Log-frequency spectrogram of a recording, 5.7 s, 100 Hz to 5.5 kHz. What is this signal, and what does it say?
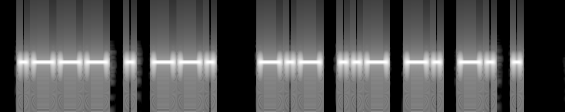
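Morse code, heard as a keyed tone, about 18 wpm, 600 Hz. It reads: JEG KUNNE
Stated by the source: Slow (QRS) Morse practice at 18 wpm, CW med Gnister.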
